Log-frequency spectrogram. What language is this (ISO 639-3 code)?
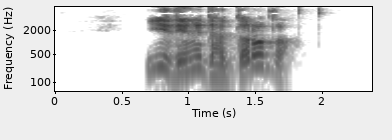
kab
